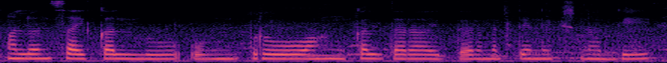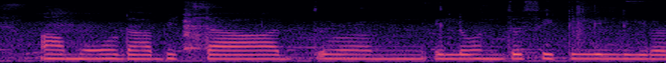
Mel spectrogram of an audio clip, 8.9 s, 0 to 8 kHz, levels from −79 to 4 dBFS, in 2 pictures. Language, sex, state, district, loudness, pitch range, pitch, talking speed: Kannada, female, Karnataka, Shimoga, -29 LUFS, 200-210 Hz, 205 Hz, 110 wpm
